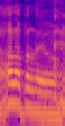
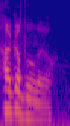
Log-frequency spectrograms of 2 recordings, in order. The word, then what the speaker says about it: hullabaloo: it's a oh hello we've been saying that wrong no no fuss it is a hullabaloo no so I've heard that but we we came up with huggabuloo hug a balloon GGA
